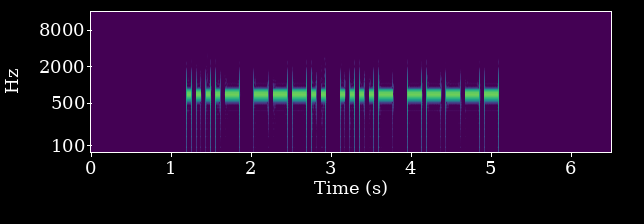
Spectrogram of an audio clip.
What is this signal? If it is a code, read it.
Morse code, heard as a keyed tone, about 20 wpm, 700 Hz. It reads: 4840
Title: Numbers - 4-Digit 20wpm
